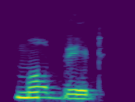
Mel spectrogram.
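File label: "morbid", Indian English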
